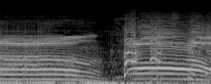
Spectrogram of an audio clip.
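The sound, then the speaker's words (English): A man groaning in pain: two long, drawn-out voiced groans, loud and strained. A brief break separates them, and the first sinks slightly in pitch toward its end. “This guy. He's just groaning in pain now.”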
